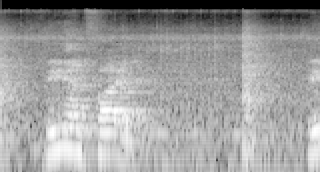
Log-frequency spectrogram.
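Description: A bat knocking a ball hung on a rope, two sharp knocks about a second and a half apart, the strokes of a hitting drill.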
